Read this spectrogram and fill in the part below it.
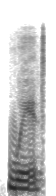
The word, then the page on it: with: Indian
